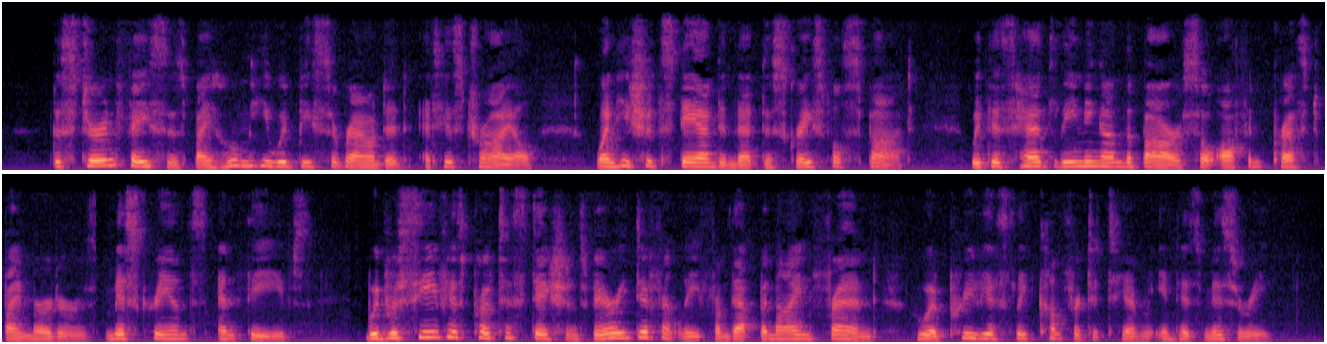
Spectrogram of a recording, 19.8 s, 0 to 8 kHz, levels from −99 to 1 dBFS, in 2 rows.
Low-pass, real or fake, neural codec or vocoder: 7.2 kHz; real; none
